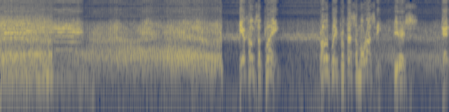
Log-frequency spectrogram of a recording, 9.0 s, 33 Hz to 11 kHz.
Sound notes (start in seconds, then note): 2.6 plane buzzing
